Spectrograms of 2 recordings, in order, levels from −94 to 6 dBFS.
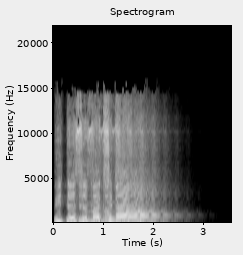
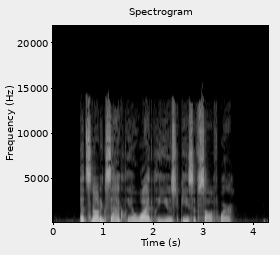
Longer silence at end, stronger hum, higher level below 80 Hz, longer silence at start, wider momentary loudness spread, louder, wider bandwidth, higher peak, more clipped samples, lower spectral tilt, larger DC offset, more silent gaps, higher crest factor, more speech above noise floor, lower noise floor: first, 1.25 s vs 0.05 s; neither; first, -52 dBFS vs -58 dBFS; second, 0.05 s vs 0.55 s; about the same, 9 LU vs 11 LU; first, -13 LUFS vs -30 LUFS; first, 15.5 kHz vs 14 kHz; first, 0 dBFS vs -12 dBFS; neither; second, 0 dB/octave vs -5 dB/octave; neither; neither; about the same, 16 dB vs 18 dB; first, 69 dB vs 46 dB; first, -82 dBFS vs -75 dBFS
